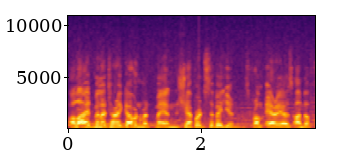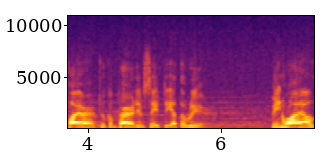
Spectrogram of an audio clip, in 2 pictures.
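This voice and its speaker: A man's voice: sits high, fairly bright tone, low-quality recording. An American man narrating a scripted 1940s wartime newsreel in a declamatory, dramatic old newsreel delivery on a vintage soundtrack.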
